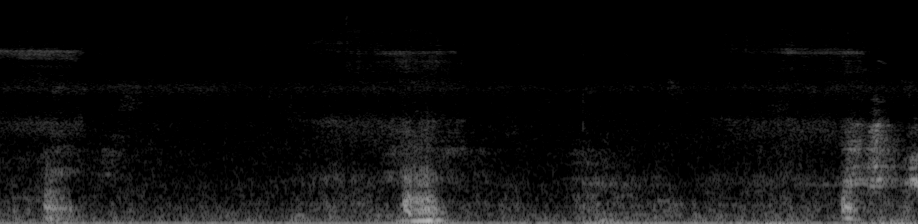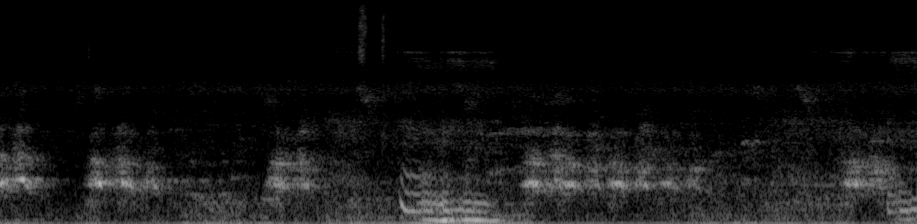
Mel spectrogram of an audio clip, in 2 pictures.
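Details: A sleeping male Bengal cat, apparently dreaming with paws and ears twitching, makes soft, brief murmurs and chirping squeaks over low, snore-like breathing.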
